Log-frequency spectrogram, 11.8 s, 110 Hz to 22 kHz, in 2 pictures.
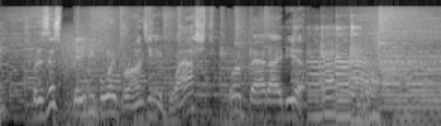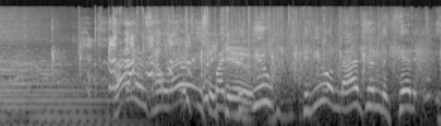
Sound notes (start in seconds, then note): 3.9 dramatic music; 6.9 giggles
